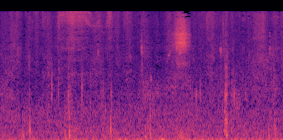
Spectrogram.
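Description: Faint, steady footsteps of someone walking along a country path through rural farmland near Isehara, heading toward the Oyama mountains. The soft, regular steps sit over quiet outdoor background noise.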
